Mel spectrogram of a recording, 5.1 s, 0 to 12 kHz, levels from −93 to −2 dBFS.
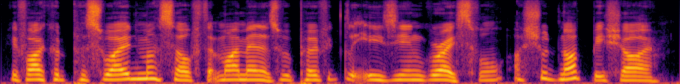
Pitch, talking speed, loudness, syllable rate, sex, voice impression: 185 Hz, 210 wpm, -18 LUFS, 5.9 syllables/s, female, very feminine, adult-like, slightly middle-aged, thin, tensed, powerful, slightly bright, hard, clear, slightly halting, cute, slightly cool, intellectual, very refreshing, sincere, calm, friendly, reassuring, slightly unique, very elegant, slightly wild, slightly sweet, slightly lively, kind, slightly modest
